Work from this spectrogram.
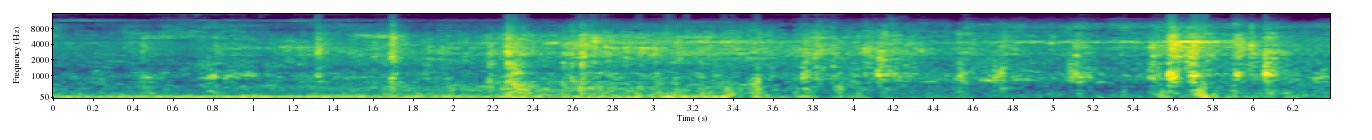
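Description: A crowded passenger train on the New Delhi to Amritsar run, near Khanna Junction, rumbles loudly from inside the coach with rapid clickety-clack wheel beats and sharp rattling clanks.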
